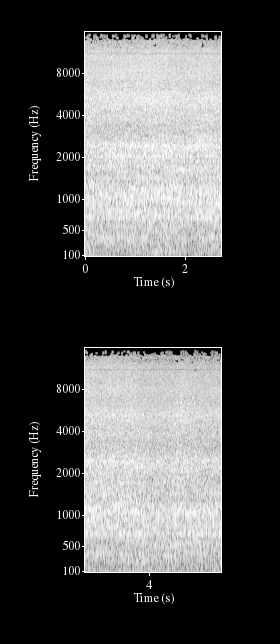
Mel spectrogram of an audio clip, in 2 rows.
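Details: Mercedes O302 coach of Autocares Cabranes, described as mechanically perfect: a loud, steady diesel rumble with an even, unbroken drone and no knocking or rattles. The engine runs cleanly.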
